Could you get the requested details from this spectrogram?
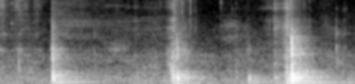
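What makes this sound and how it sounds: A gouge makes scraping cuts into the outside of a hand-held wooden kuksa cup with a hooked handle, leaving a faceted texture on the bowl. Short, dry wooden scrapes with sharp onsets fade quickly, separated by quiet pauses, and the last is the loudest.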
